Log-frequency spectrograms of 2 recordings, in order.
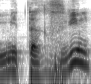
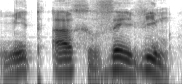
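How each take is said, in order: First: No vowel is heard between z and v. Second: An e vowel is heard between z and v. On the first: The speaker calls it wrong. "Не митахзвим, то есть я не пытаюсь здесь сократить гласный звук" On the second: The speaker calls it right. "я произношу митахзевим"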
